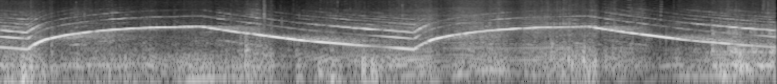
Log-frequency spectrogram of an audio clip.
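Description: Police car siren wailing, its pitch rising and falling slowly in a cycle of about four seconds, twice over, with the low rumble of the moving car beneath it.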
